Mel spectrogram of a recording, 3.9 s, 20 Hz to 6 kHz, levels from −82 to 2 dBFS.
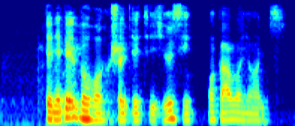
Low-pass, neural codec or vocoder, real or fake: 5.4 kHz; codec, 16 kHz, 1 kbps, FunCodec, trained on Chinese and English, 50 frames a second; fake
